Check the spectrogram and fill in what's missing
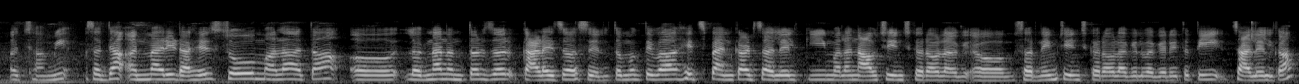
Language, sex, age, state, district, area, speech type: Marathi, female, 18-30, Maharashtra, Amravati, rural, spontaneous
